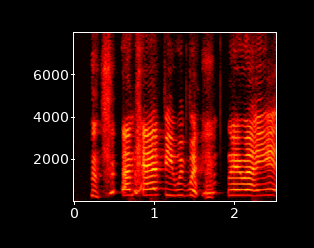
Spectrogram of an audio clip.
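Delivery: acted teary voice. Mocking the other speaker's claim to be happy, imitating someone about to cry. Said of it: "You sound like you're gonna fucking cry".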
